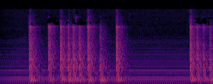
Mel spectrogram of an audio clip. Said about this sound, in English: I'm just dropping now with a dripper some water on our rain sensor, which basically measures the sound and then analyzes the sound later on and tells me how big the drops were.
